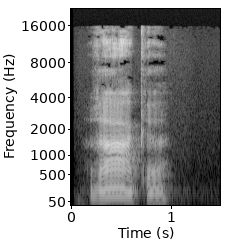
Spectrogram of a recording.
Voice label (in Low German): "raake", Platt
